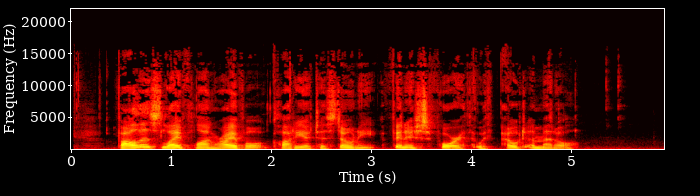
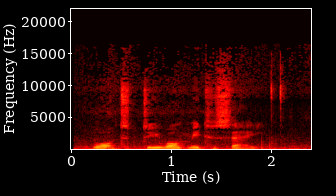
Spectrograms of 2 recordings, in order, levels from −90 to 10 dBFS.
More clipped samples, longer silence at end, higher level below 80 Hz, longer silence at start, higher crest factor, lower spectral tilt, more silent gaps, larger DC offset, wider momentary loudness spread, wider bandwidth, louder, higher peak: neither; first, 0.9 s vs 0.05 s; second, -60 dBFS vs -50 dBFS; first, 0.45 s vs 0.05 s; about the same, 18 dB vs 20 dB; about the same, -5 dB/octave vs -5 dB/octave; neither; neither; second, 11 LU vs 17 LU; about the same, 16 kHz vs 16.5 kHz; first, -21 LUFS vs -33 LUFS; first, -2 dBFS vs -14 dBFS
